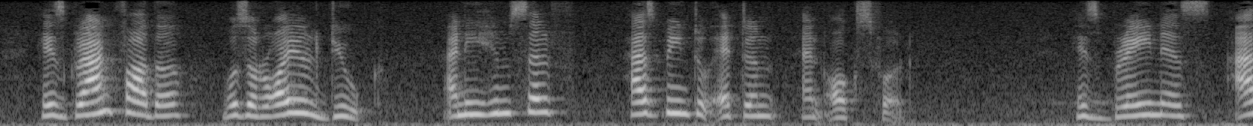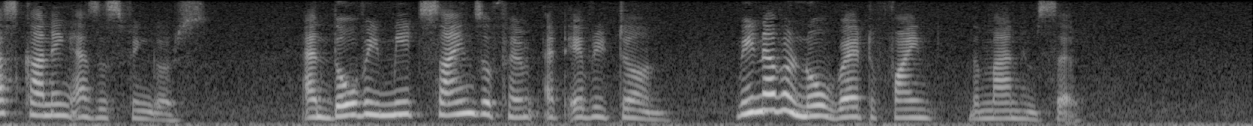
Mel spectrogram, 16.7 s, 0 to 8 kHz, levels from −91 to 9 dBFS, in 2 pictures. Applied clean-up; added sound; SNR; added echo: none; none; none; none.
